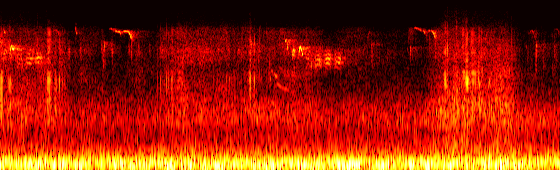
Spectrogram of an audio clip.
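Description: Songbirds chirping in short, scattered calls and trills, with a high falling whistle heard twice, over a steady low rumble.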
